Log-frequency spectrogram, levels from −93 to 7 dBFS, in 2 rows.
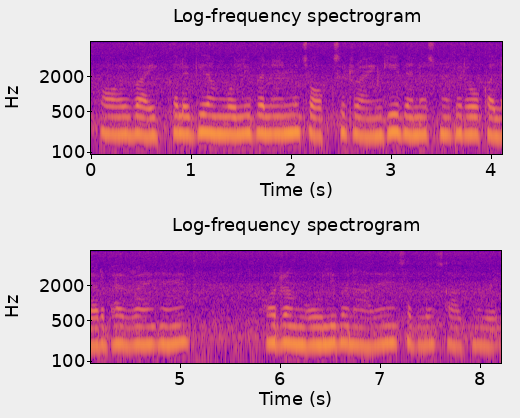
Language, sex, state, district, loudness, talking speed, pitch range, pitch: Hindi, female, Bihar, Jamui, -28 LUFS, 210 wpm, 195-210 Hz, 200 Hz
